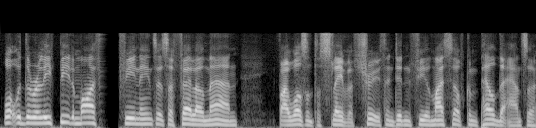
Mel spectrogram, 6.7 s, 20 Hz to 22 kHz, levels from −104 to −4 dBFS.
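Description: Speech carried over a wideband call link, with nothing above 8 kHz, which fits a G.722-style codec. At 1.24 s the sound stalls in a call audio freeze, until 1.50 s. The last sound is stretched into a fading buzz, then about 160 ms of silence. The speech then resumes where it stopped, about 240 ms later than before. The likely cause is delayed packets draining the jitter buffer.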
